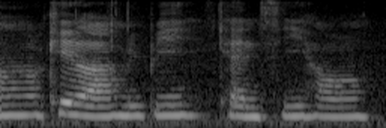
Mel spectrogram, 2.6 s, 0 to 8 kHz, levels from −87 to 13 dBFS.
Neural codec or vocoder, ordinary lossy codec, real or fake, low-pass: none; none; real; none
